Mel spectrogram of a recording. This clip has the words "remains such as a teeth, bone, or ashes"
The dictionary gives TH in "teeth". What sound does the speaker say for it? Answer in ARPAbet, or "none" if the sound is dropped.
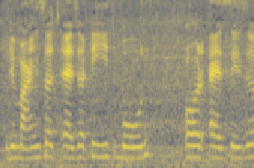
T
